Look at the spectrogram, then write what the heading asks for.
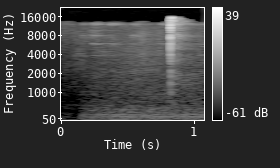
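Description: A single crisp, bright click of a pair of slender Victorian-era metal forceps, once belonging to abortionist Inez Burns, snapping shut over a low steady hum with no voices.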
